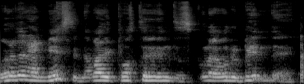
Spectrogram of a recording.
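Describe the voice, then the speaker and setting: A somewhat breathy man talks at a fairly quick pace in a dark, mellow tone. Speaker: podcast host. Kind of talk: casual interview talk.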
